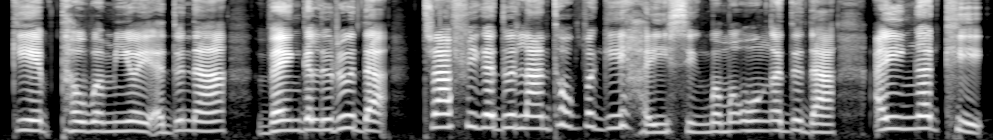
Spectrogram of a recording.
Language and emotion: Manipuri, surprised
